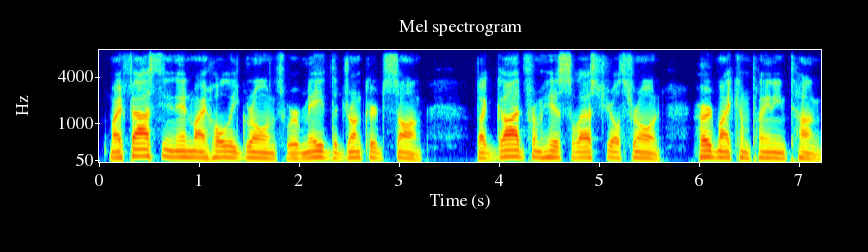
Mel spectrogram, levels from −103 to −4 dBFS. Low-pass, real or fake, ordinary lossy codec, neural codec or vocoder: 7.2 kHz; real; Opus, 32 kbps; none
